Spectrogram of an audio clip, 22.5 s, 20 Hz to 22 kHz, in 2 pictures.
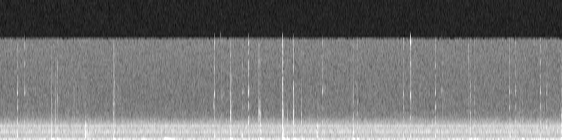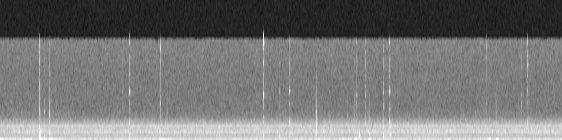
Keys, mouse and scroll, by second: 0.5 right click, 1.2 KP_3, 2.5 g, 4.5 click, 5.0 shift+right click, 5.8 shift+w, 6.1 s, 6.5 right click, 7.2 g, 8.3 click, 8.9 right click, 9.6 g, 10.4 shift+right click, 11.0 shift+right click, 12.2 w, 12.4 s, 13.9 right click, 14.7 g, 16.5 click, 17.0 right click, 18.2-18.5 scroll down 3, 18.5 shift+middle click, 19.1 shift+right click, 19.5 shift+scroll up 3, 21.2 g, 21.8 middle click.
